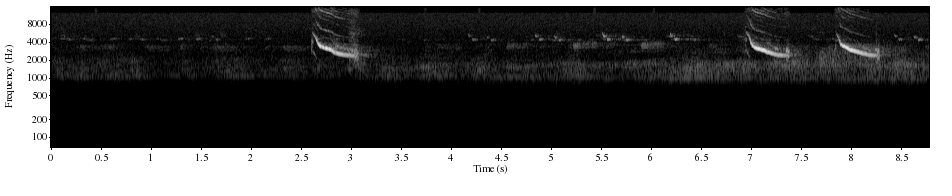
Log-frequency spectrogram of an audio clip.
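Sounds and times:
Eurasian nuthatch calls: 2.6 - 3.2, 4.2 - 8.7.

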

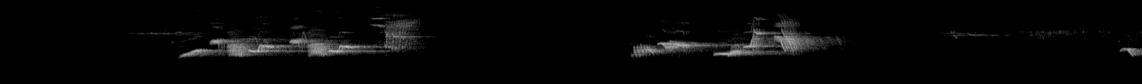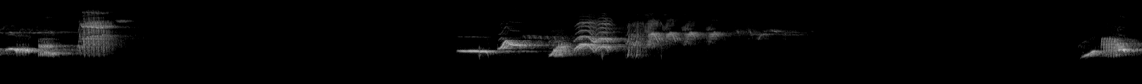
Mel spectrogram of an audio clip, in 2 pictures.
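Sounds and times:
Common blackbird singing: 1.3 - 4.4, 6.3 - 8.6, 9.4 - 12.9, 16.0 - 19.6, 22.2 - 22.8.

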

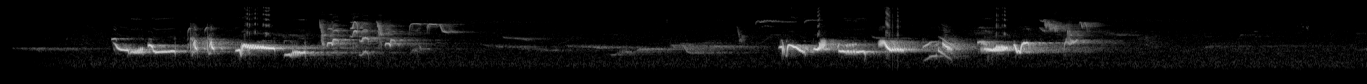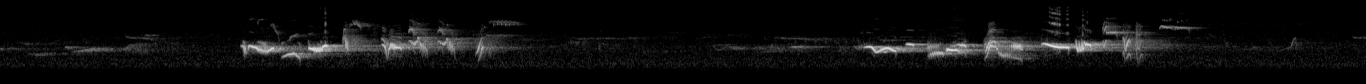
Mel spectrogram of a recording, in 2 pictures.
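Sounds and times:
common blackbird singing: 0.2 - 11.2, 16.1 - 20.1, 20.8 - 25.7.

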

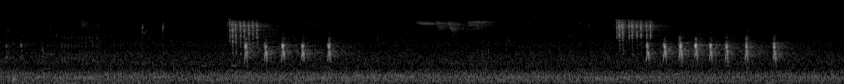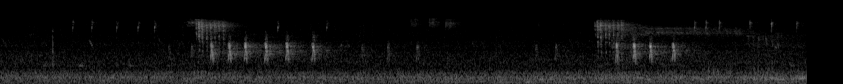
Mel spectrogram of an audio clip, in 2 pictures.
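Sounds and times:
common blackbird rattling calls: 2.3 - 3.4, 6.1 - 7.9, 9.2 - 13.0, 14.0 - 16.2.

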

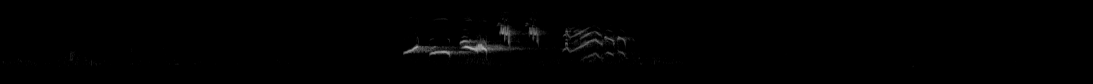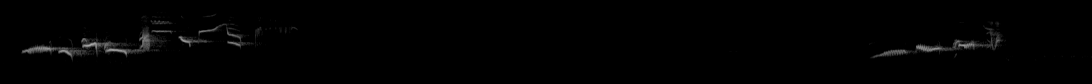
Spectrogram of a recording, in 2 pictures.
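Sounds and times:
common blackbird whistled song: 4.0 - 6.4, 11.2 - 14.0, 19.6 - 21.0.

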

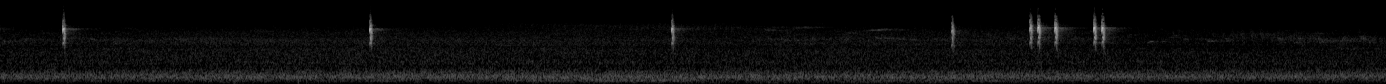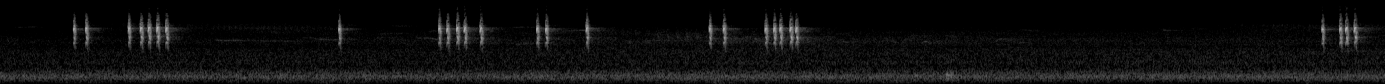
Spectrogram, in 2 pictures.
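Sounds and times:
faint even hiss: 0.0 - 27.6
Eurasian wren clicking calls: 14.6 - 15.6, 18.2 - 19.9, 20.9 - 22.0, 27.1 - 27.6.

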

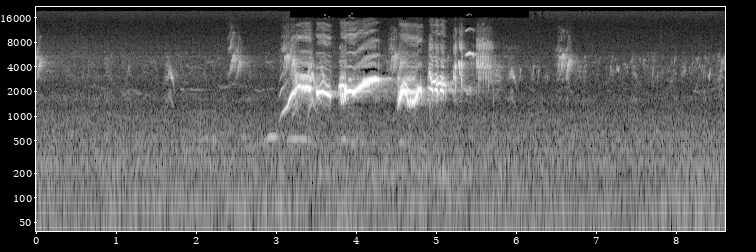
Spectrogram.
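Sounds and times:
common blackbird song: 0.0 - 8.6.

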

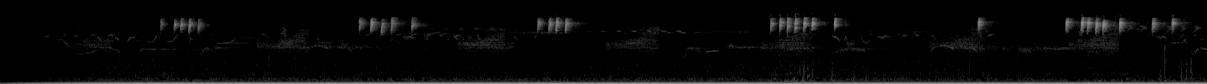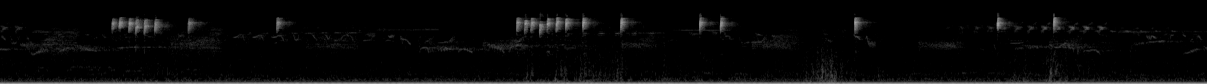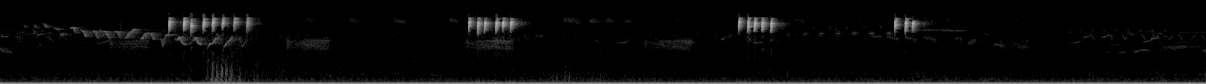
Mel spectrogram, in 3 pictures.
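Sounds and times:
European robin ticking calls: 0.8 - 10.0, 10.6 - 36.2.

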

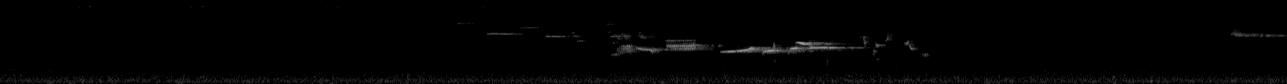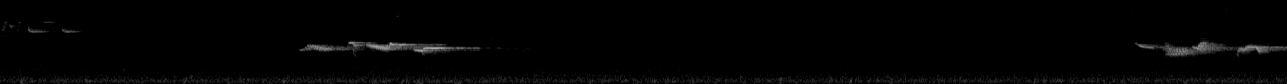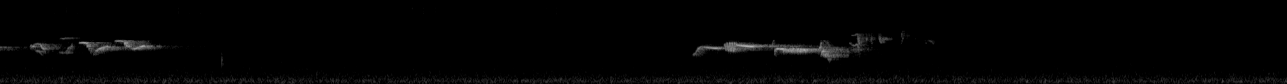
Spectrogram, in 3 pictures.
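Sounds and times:
common blackbird song: 4.2 - 9.4, 12.3 - 13.9, 15.8 - 18.3, 24.0 - 28.0, 32.6 - 35.3.

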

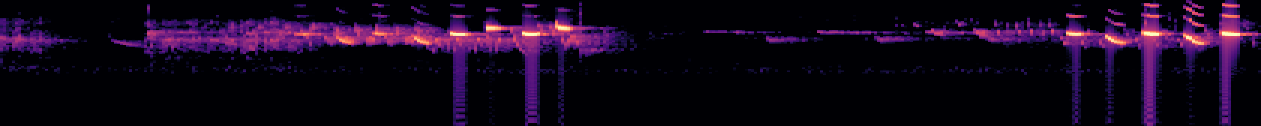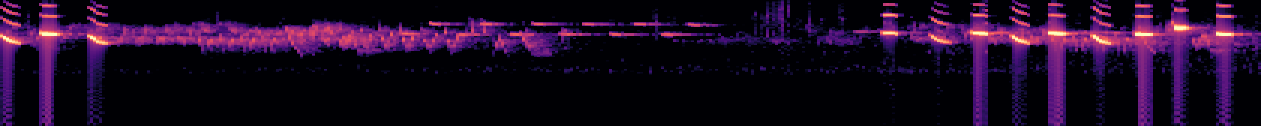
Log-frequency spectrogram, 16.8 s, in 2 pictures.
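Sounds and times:
Great tit song, Parus major: 2.0 - 4.0, 7.1 - 9.2, 14.2 - 16.8.

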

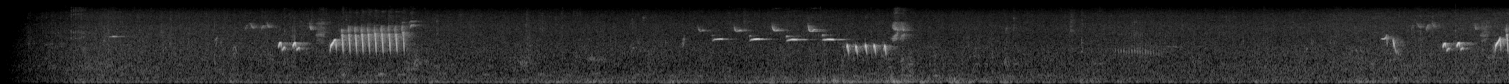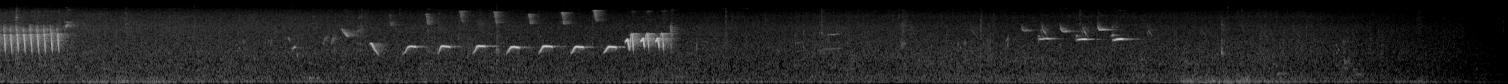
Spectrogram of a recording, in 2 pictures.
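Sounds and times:
common nightingale singing: 2.4 - 4.2, 6.9 - 9.2, 13.8 - 15.9, 18.0 - 22.0, 25.2 - 26.6.

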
